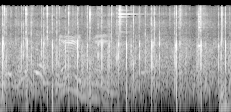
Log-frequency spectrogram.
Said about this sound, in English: Come on, one more time. If you come in, in this house with a praise in your heart, come on, clap your hands and bless the Lord.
